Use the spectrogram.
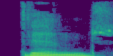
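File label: "tinge", English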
